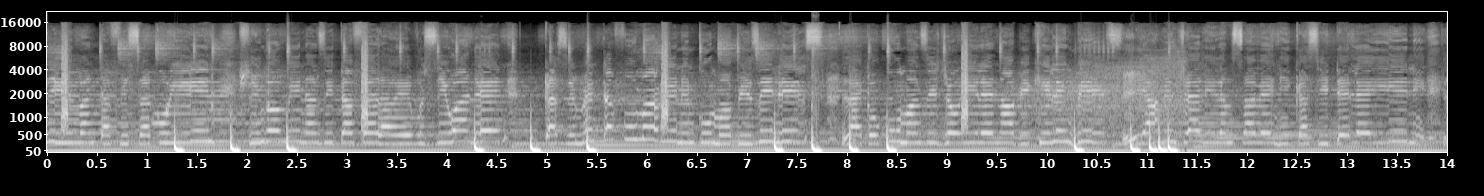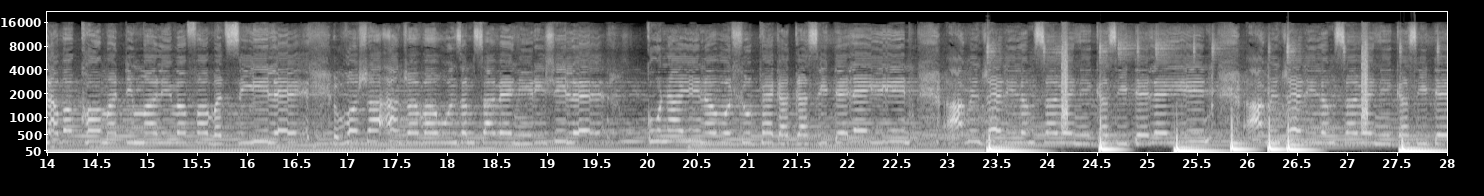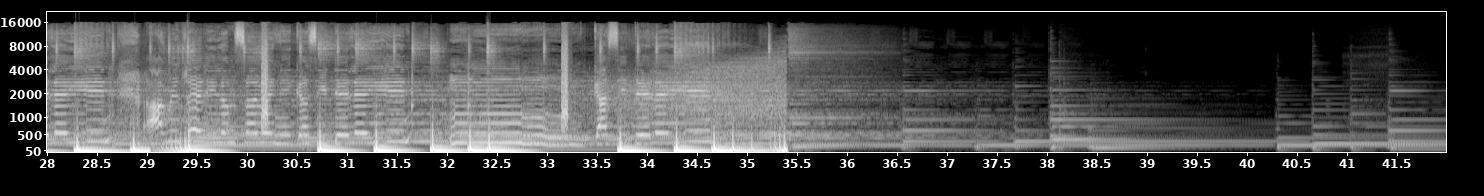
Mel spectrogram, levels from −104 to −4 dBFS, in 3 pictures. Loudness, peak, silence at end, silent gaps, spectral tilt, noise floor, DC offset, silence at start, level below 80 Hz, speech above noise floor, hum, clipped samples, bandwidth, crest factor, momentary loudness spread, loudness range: -15 LUFS; 0 dBFS; 0.5 s; none; -5 dB/octave; -53 dBFS; under 0.1%; 0 s; -16 dBFS; 40 dB; none; under 0.1%; 16.5 kHz; 14 dB; 10 LU; 7 LU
